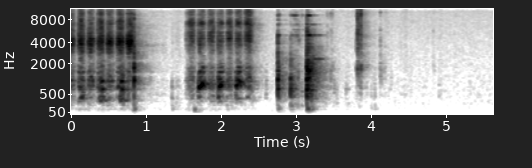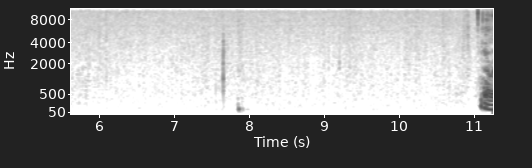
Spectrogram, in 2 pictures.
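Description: A hand tool shapes an oak handle for a homemade sculpture tool in several short, scratchy rubbing and rasping bursts, close up, followed by near silence with a faint knock.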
